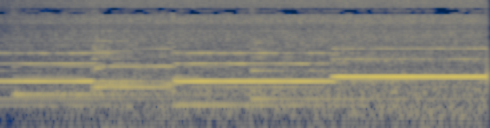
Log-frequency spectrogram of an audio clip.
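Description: Background music: a slow melody of long held notes that change pitch every half second or so.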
